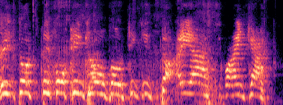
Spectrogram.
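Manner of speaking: shrieking, very loud, awful put-on English accent. In a game, urging the group to attack a man, in a bad English accent. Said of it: "You might need a few more English accent lessons".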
